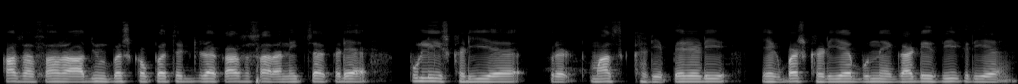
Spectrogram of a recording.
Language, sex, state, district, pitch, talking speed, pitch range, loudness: Marwari, male, Rajasthan, Nagaur, 130 Hz, 165 wpm, 125-135 Hz, -25 LUFS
